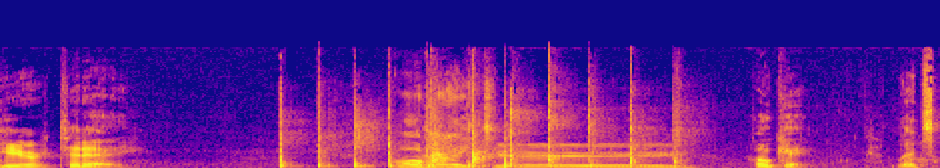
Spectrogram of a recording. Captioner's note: applause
